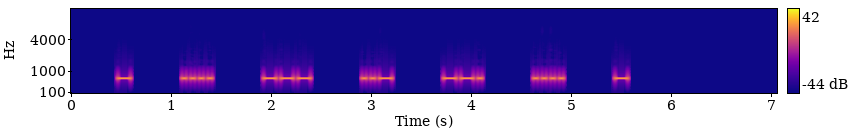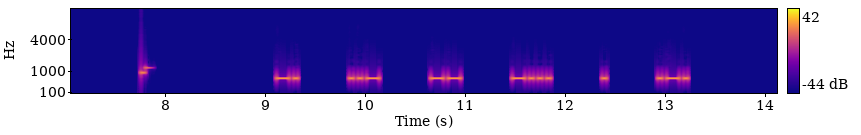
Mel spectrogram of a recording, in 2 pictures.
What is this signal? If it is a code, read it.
Morse code, heard as a keyed tone, about 28 wpm, spaced as for 13 wpm, 690 Hz. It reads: THOUGHT NUMBER
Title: 4x Character Spacing - Top 500 Words - 28wpm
